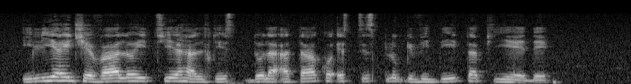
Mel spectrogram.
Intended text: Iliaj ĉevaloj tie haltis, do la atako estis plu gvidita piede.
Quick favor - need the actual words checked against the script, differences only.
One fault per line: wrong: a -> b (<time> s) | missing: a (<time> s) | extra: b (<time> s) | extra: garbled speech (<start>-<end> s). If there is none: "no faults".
no faults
